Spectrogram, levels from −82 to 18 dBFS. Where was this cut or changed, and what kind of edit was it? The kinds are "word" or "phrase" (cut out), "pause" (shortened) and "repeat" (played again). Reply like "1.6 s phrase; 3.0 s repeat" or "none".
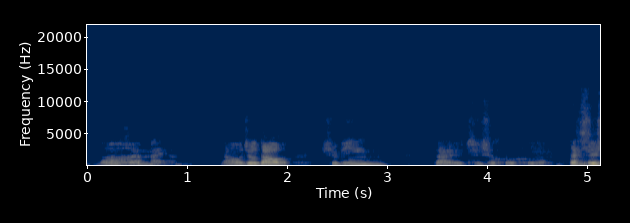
none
